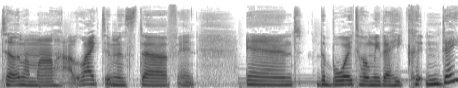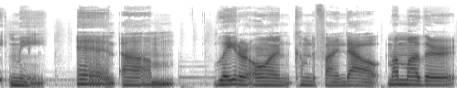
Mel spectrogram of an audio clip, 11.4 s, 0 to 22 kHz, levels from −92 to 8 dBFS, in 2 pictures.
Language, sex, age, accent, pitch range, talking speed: English, female, 20-39, American, 155-205 Hz, 155 wpm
